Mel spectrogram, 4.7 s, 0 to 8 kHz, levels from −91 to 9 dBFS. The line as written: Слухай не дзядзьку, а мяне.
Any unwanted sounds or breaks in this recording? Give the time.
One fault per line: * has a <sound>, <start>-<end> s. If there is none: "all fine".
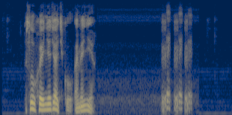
* has a laugh, 3.2-3.9 s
